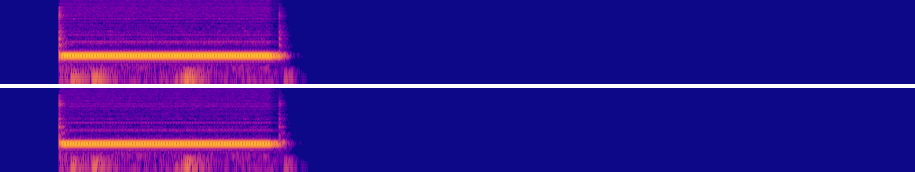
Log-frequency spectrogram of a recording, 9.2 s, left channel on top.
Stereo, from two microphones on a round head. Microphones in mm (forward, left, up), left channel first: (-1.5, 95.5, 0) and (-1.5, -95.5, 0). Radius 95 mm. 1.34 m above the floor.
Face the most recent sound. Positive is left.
turn(degrees=0)  # may be behind; listen again after turning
